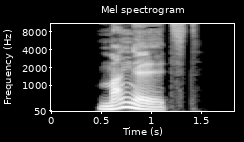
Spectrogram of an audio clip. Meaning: second-person singular present of mangeln
- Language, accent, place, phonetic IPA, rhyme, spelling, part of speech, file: German, Germany, Berlin, [ˈmaŋl̩st], -aŋl̩st, mangelst, verb, De-mangelst.ogg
